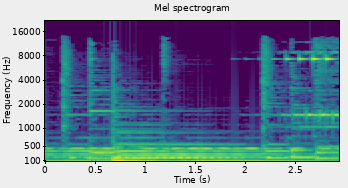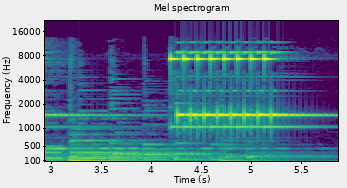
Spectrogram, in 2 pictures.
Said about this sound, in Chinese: 这时手机响了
